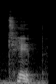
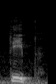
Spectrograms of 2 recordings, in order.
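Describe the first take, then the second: First: The t has a sharp burst of air. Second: The t is plain, without a puff of air. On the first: The speaker calls it right. "Tip tiene un- una especie de chasquido" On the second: The speaker calls it wrong. "si fuera en español yo diría tip"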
